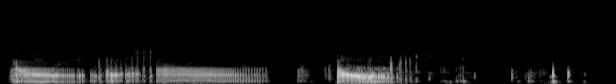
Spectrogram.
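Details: Stomach growling and tummy noises from a big belly after skipping lunch while hungry: bowel sounds (borborygmi).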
